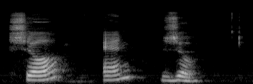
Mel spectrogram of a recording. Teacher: post alveolar, ये थोड़ा alveolar ridge के पीछे होता है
